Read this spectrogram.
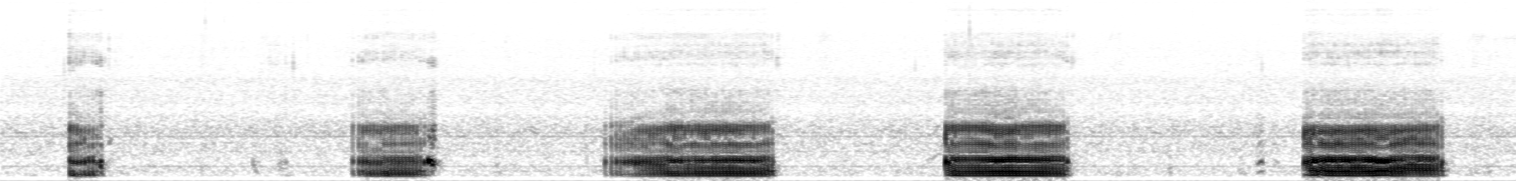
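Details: Bulldog puppy aged six months, fast asleep. Five raspy, rattling snores come roughly every two to two and a half seconds. Some are short and others drawn out, with quiet pauses between them.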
